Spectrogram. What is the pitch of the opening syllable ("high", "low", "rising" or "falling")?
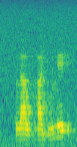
low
